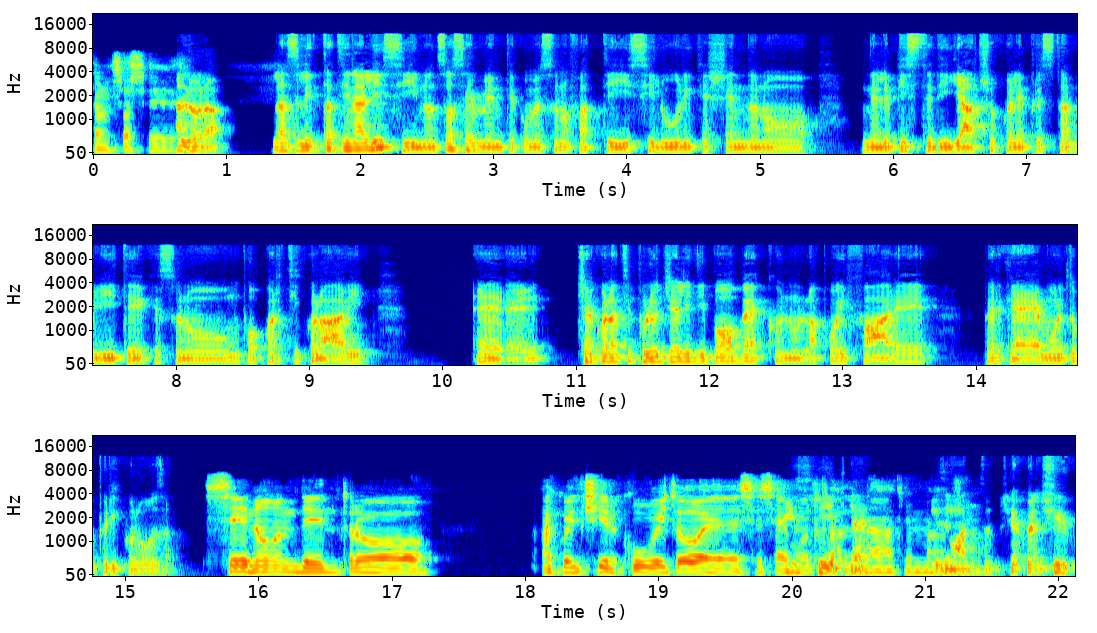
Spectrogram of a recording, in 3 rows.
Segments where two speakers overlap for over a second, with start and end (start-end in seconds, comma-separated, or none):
19.9-21.5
